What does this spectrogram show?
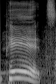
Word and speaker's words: Peart: It's Peart.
